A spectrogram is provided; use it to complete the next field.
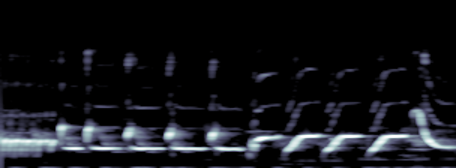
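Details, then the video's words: Local canary singing to coach young birds into song: a brief trill, then a run of repeated down-slurred whistles about four per second, followed by rising swept notes ending in a sharp downward whistle. "KENARI LOKAL GACOR CUIT CUIT EMOSI, PANCINGAN LENARI PAUD AJAR BUNYI"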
